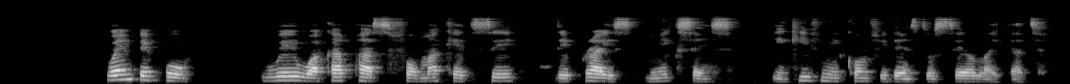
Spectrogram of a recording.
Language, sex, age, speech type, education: Nigerian Pidgin, female, 30-45, spontaneous, tertiary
